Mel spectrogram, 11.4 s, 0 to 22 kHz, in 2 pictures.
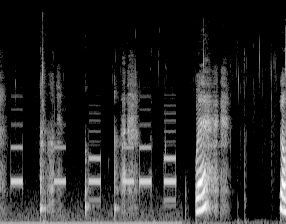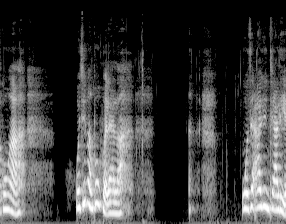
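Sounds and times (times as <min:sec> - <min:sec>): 
mobile phone keypad tones: 0:00.2 - 0:03.6
speech: 0:05.6 - 0:06.4, 0:07.2 - 0:08.4, 0:10.6 - 0:11.4.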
